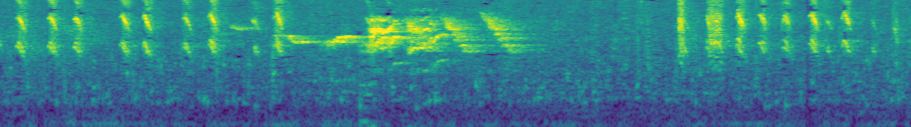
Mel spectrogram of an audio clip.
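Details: Male and female double-collared seedeater calls for stimulating a male: evenly spaced high clicking pulses, several per second, interrupted by a brief buzzy chattering burst near two seconds.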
